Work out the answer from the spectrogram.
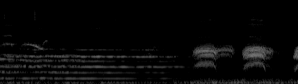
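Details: Pet long-tailed shrike, a hand-reared chick, bursting into three loud harsh grating calls about half a second apart after a steady droning tone fades.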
